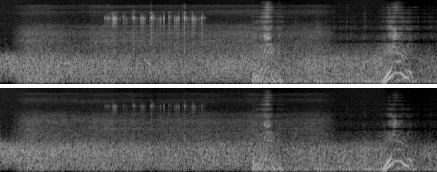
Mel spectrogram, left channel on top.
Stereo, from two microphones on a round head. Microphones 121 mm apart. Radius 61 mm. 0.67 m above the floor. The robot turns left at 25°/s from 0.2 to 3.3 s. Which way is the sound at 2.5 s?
35° left (ahead or behind).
